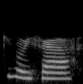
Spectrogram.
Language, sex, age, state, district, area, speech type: Assamese, female, 30-45, Assam, Tinsukia, rural, conversation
